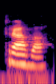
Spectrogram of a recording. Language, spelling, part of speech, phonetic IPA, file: Polish, trawa, noun, [ˈtrava], Pl-trawa.ogg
